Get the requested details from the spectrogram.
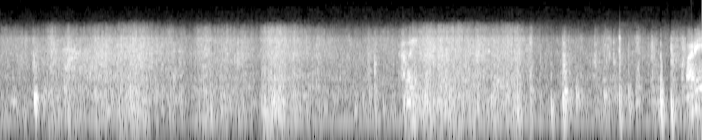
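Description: Men scuffle and grapple noisily.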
